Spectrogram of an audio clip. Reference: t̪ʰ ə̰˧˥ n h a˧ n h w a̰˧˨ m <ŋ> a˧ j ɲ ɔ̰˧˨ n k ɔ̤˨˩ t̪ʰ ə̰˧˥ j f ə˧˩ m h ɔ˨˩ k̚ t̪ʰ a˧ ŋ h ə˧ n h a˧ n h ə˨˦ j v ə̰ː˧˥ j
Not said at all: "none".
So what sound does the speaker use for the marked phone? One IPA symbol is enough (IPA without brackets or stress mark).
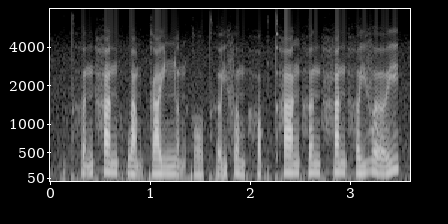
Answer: k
